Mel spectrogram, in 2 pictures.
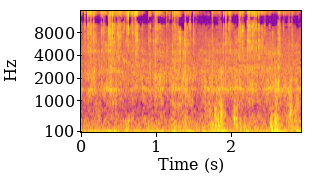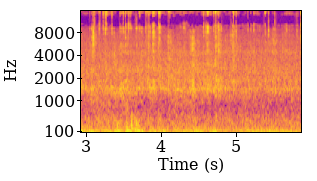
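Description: Near silence: quiet outdoor ambience with a few faint, soft clicks.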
